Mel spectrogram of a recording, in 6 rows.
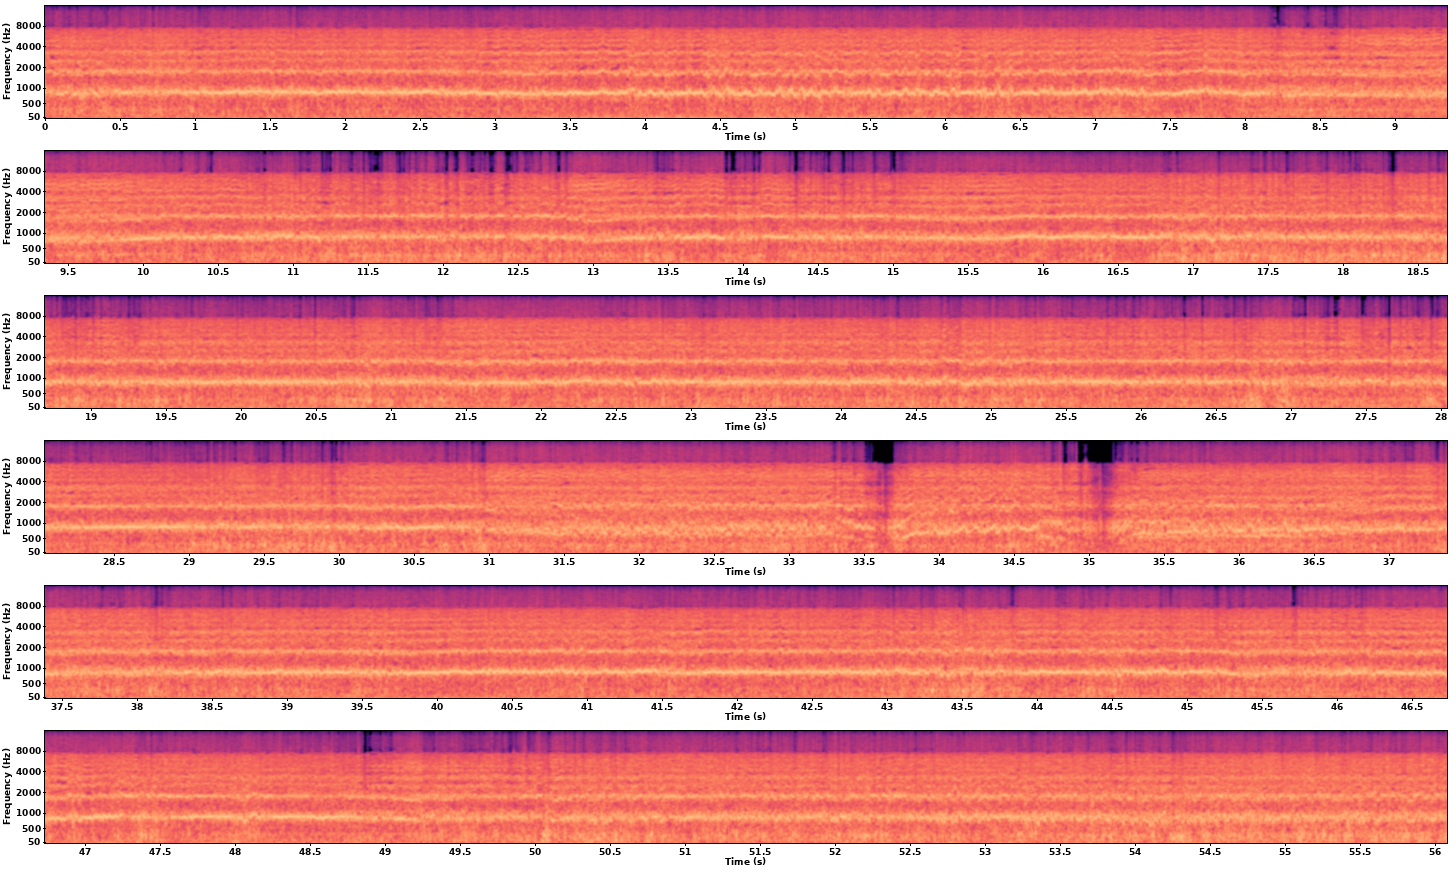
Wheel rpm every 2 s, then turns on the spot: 230, 220, 190, 200, 210, 230, 230, 230, 230, 230, 230, 230, 230, 230, 230, 220, 170, 120, 210, 230, 230, 230, 230, 220, 230, 230, 220, 230.
none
